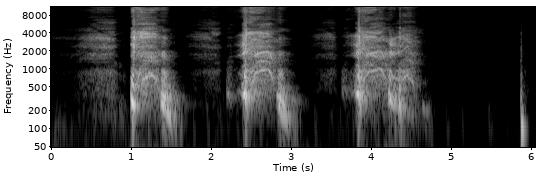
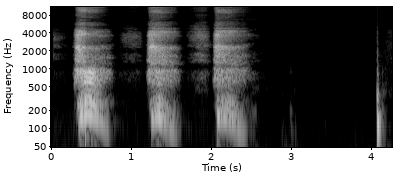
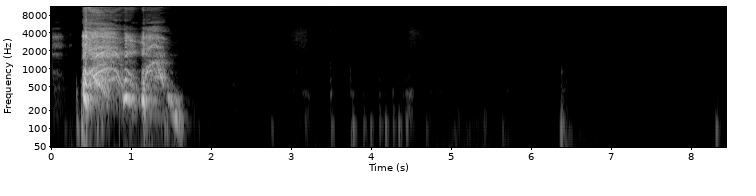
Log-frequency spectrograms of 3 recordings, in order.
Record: {
  "three_cough_length": "6.1 s",
  "three_cough_amplitude": 32767,
  "three_cough_signal_mean_std_ratio": 0.43,
  "exhalation_length": "4.3 s",
  "exhalation_amplitude": 32766,
  "exhalation_signal_mean_std_ratio": 0.39,
  "cough_length": "8.4 s",
  "cough_amplitude": 32768,
  "cough_signal_mean_std_ratio": 0.25,
  "survey_phase": "beta (2021-08-13 to 2022-03-07)",
  "age": "65+",
  "gender": "Male",
  "wearing_mask": "No",
  "symptom_none": true,
  "smoker_status": "Never smoked",
  "respiratory_condition_asthma": false,
  "respiratory_condition_other": false,
  "recruitment_source": "REACT",
  "submission_delay": "2 days",
  "covid_test_result": "Negative",
  "covid_test_method": "RT-qPCR"
}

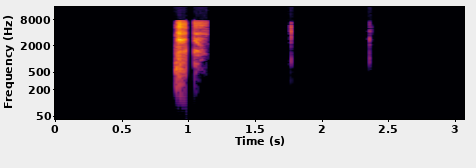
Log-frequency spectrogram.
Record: {
  "cough_length": "3.1 s",
  "cough_amplitude": 11748,
  "cough_signal_mean_std_ratio": 0.15,
  "survey_phase": "beta (2021-08-13 to 2022-03-07)",
  "age": "65+",
  "gender": "Male",
  "wearing_mask": "No",
  "symptom_none": true,
  "smoker_status": "Ex-smoker",
  "respiratory_condition_asthma": false,
  "respiratory_condition_other": false,
  "recruitment_source": "REACT",
  "submission_delay": "1 day",
  "covid_test_result": "Negative",
  "covid_test_method": "RT-qPCR"
}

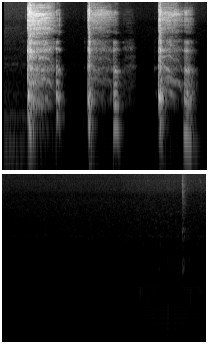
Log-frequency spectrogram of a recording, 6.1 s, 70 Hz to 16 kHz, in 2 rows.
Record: {
  "three_cough_length": "6.1 s",
  "three_cough_amplitude": 32768,
  "three_cough_signal_mean_std_ratio": 0.29,
  "survey_phase": "beta (2021-08-13 to 2022-03-07)",
  "age": "45-64",
  "gender": "Female",
  "wearing_mask": "No",
  "symptom_none": true,
  "symptom_onset": "13 days",
  "smoker_status": "Never smoked",
  "respiratory_condition_asthma": false,
  "respiratory_condition_other": false,
  "recruitment_source": "REACT",
  "submission_delay": "3 days",
  "covid_test_result": "Negative",
  "covid_test_method": "RT-qPCR",
  "influenza_a_test_result": "Negative",
  "influenza_b_test_result": "Negative"
}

